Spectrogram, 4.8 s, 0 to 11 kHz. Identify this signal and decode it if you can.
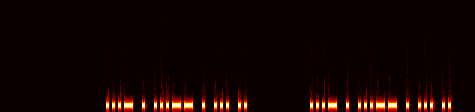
Morse code, heard as a keyed tone, about 40 wpm, 700 Hz. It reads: VE3ESI VE3ESI
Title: DXCC-100 Call Signs - 6 Characters - Repeated 2x - 40wpm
